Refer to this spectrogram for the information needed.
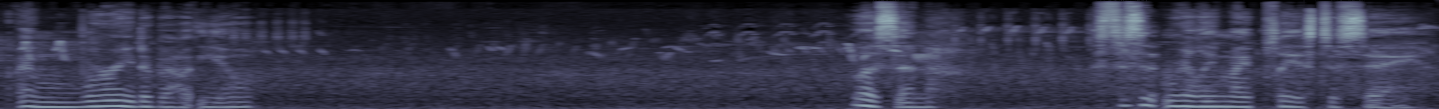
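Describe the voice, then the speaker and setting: A woman's voice: lowish voice, warm tone, slight background noise. A woman playing a concerned coworker in an ASMR roleplay, speaking earnestly, hesitantly and with care. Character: worried, caring married female coworker, hesitant and earnest. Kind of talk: ASMR roleplay audio drama.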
